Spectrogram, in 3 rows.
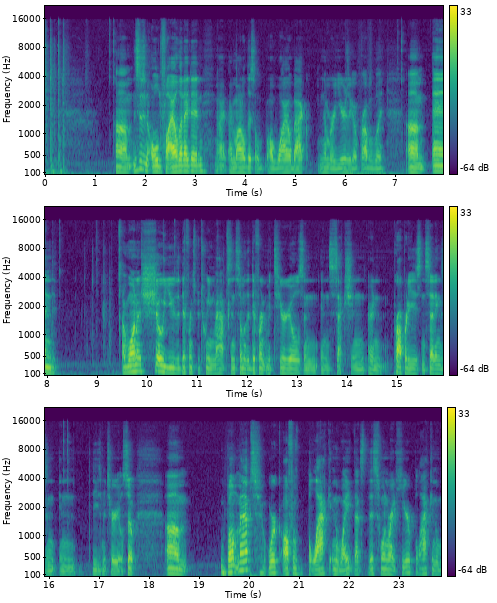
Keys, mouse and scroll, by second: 0.0-0.4 typing, 1.2 click, 7.0 click, 8.2-8.9 alt+drag, 9.4 alt+click, 10.0 alt+right click, 10.5 alt+click, 11.0 alt+drag, 16.2 click.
